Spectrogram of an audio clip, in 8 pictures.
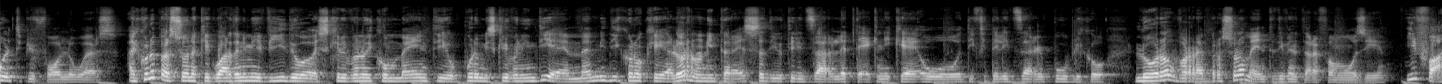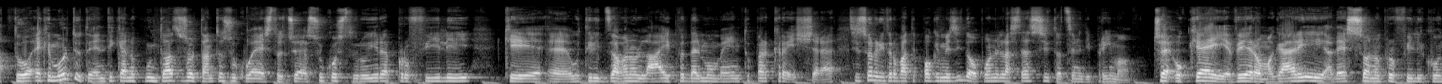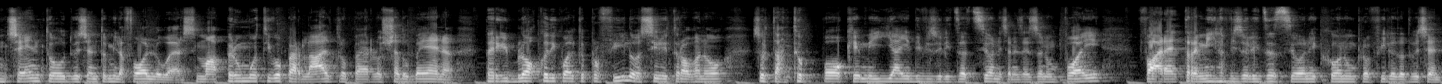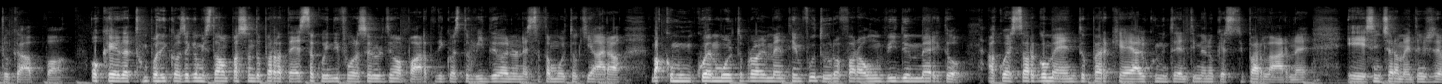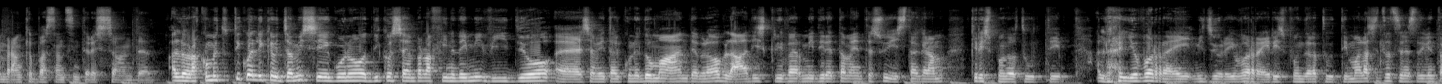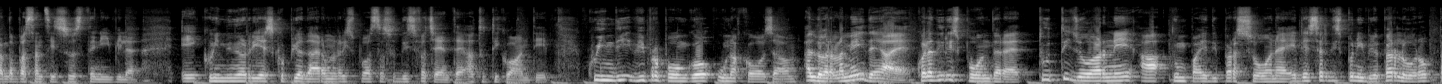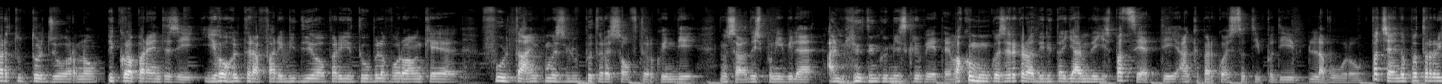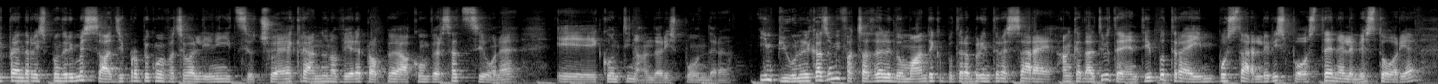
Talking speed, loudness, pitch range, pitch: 185 wpm, -15 LUFS, 125-155 Hz, 140 Hz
